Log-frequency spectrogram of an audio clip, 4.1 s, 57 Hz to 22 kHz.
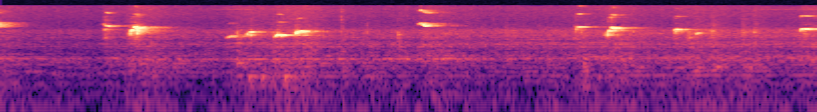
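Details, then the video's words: Parent-raised young goldfinch hybrid, separated at 23 days and still developing its song, gives scattered high, sharp chirps and short squeaky notes, spaced irregularly about once a second, over a faint background hum. "Mixto de jilguero joven"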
